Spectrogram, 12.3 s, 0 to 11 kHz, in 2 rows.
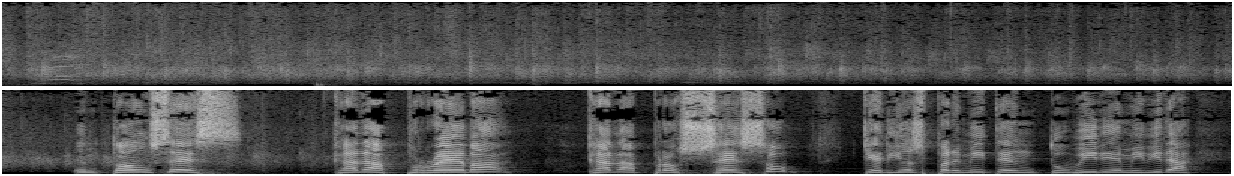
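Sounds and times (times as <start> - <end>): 
crowd applauding: 0.0 - 8.0
speech: 6.5 - 12.2.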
